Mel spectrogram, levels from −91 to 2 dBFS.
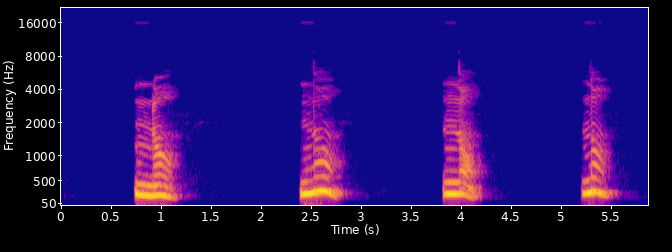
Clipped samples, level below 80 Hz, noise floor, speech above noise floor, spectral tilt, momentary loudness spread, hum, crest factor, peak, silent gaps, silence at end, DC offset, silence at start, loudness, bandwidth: under 0.1%; -60 dBFS; under -90 dBFS; over 80 dB; -9.5 dB/octave; 13 LU; none; 14 dB; -2 dBFS; none; 0.35 s; under 0.1%; 0.75 s; -13 LUFS; 5 kHz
